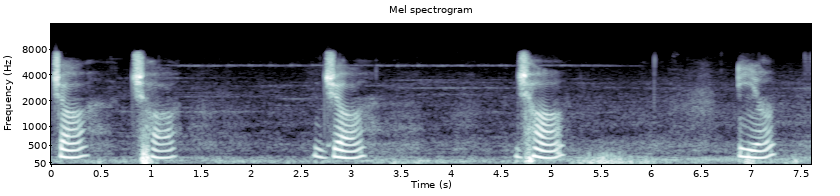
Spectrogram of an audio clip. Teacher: तालु से उच्चारित होने वाली ध्वनियाँ हैं च वर्ग जैसे च, छ, ज, झ, इया।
